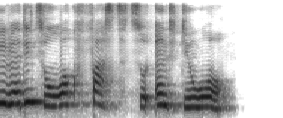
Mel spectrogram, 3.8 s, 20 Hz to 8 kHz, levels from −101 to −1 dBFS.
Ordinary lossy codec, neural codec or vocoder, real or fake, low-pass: none; codec, 24 kHz, 3.1 kbps, DualCodec; fake; 7.2 kHz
